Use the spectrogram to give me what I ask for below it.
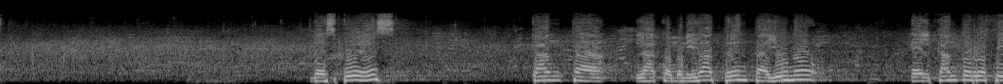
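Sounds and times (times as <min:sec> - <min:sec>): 
audience applause: 0:00.0 - 0:05.7
speech: 0:03.1 - 0:04.1, 0:05.3 - 0:08.3, 0:09.1 - 0:10.0.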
